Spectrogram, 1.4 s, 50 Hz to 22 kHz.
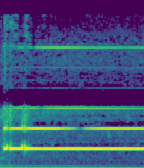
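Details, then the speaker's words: Multimeter continuity test on a 13.5-amp trip breaker, switched to on: a constant high-pitched tone held steady shows continuity, though the breaker is still broken, losing continuity at the end of its throw. "And that's continuity through this breaker, okay?"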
